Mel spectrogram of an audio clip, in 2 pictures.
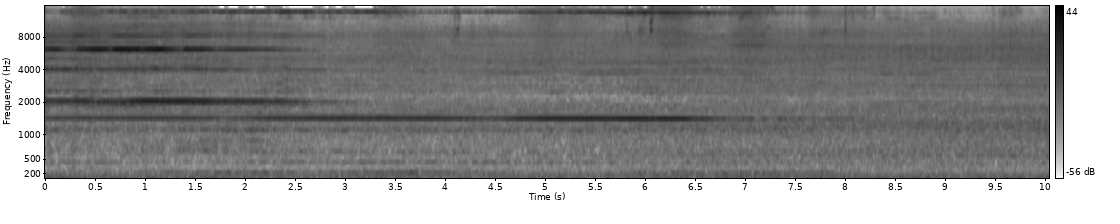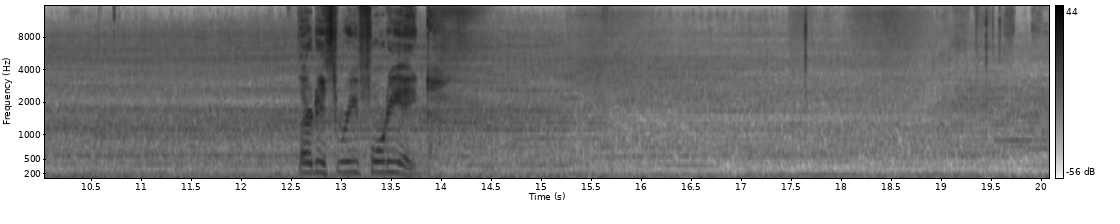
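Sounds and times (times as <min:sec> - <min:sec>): thin wheel squeal: 0:00.0 - 0:08.5
steel wheels rumbling on rail: 0:13.9 - 0:20.0.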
